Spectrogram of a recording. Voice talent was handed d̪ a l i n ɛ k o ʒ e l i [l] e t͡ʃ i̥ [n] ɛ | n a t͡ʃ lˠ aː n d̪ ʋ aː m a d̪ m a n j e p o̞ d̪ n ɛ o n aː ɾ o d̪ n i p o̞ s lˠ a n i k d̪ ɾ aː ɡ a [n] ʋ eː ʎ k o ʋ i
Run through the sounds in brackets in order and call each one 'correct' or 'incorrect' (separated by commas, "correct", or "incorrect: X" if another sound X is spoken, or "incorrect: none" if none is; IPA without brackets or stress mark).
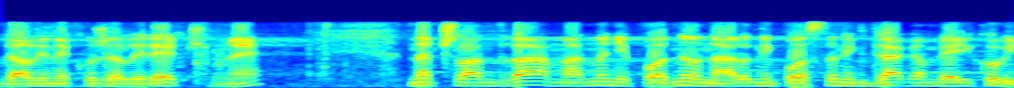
incorrect: ɾ, correct, correct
